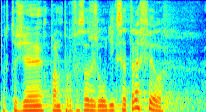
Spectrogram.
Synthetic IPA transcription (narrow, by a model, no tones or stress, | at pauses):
pɾot̪oʒɛpanpɾofɛsoɾʒlowɟiːksɛt̪ɾɛfɪl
